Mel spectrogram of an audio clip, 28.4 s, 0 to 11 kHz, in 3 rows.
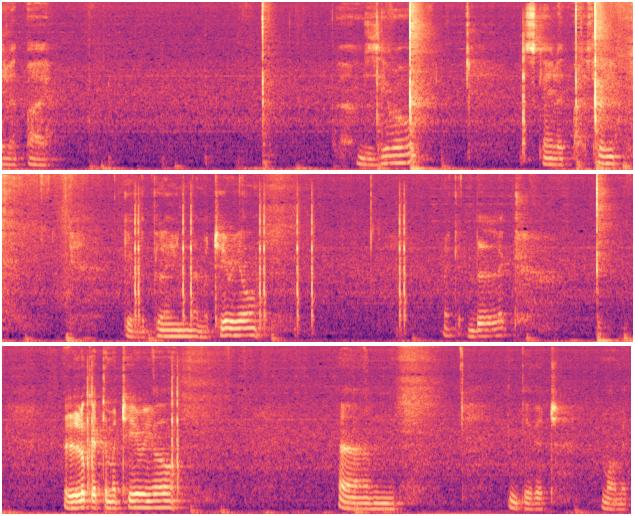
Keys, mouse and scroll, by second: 0.2 s, 3.9 3, 4.9 BackSpace, 5.6 0, 6.1 Return, 7.8-9.5 drag, 8.6 3, 8.9 Return, 11.4-15.1 drag, 15.4-17.1 drag, 18.4 Return, 26.5-28.3 drag.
